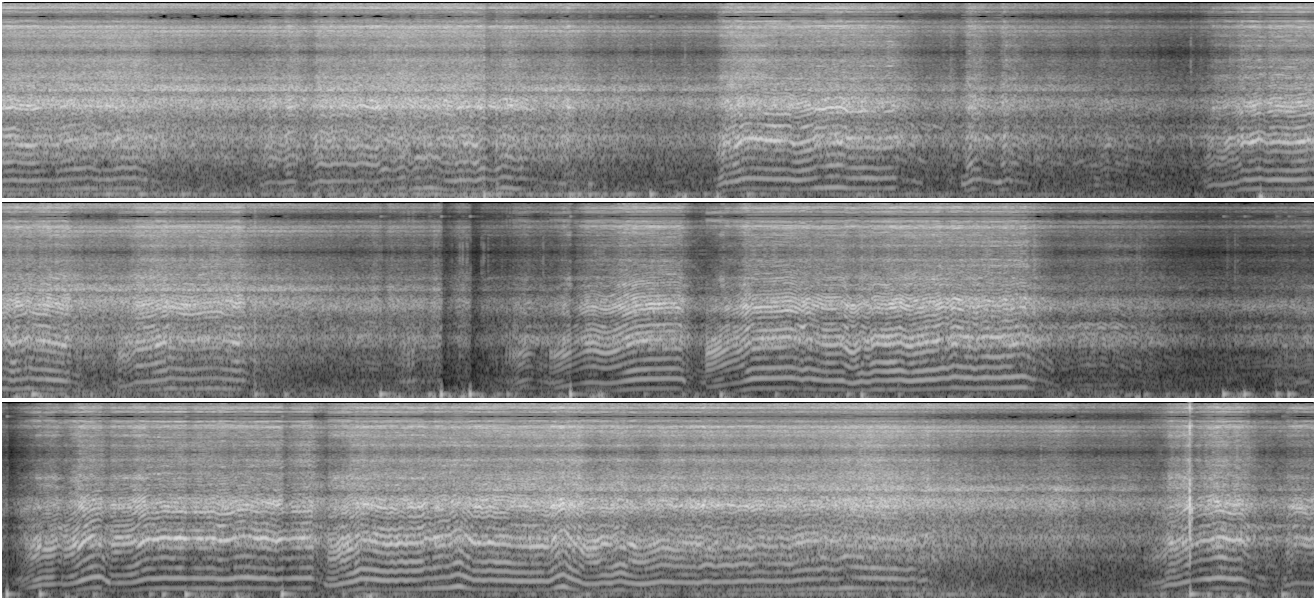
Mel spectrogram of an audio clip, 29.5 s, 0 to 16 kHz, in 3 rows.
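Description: KTM 105 two-stroke dirt bike engine being ridden hard, its revs climbing and falling over and over as the throttle is worked, with wind rushing over the helmet-mounted microphone. The revs drop away twice for a couple of seconds, about a third and two-thirds of the way through, and there are a few sharp knocks from the bike going over bumps.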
